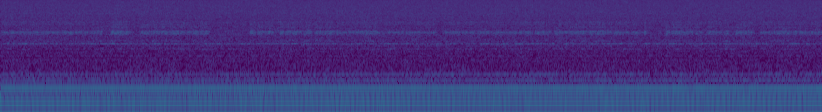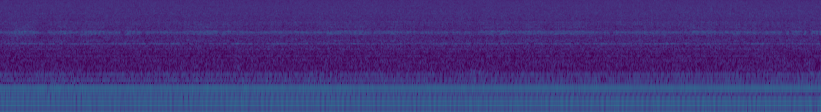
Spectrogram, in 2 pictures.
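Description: Steady low electrical hum with faint hiss: the background noise of the recording between narrated headlines, unchanging throughout.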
